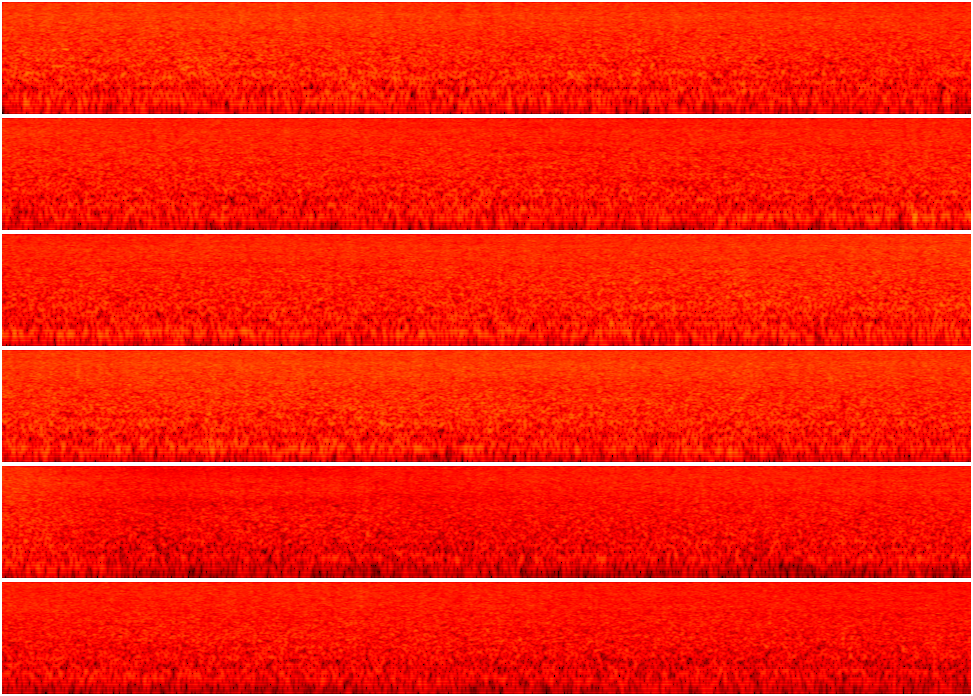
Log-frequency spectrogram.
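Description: Steady rushing of a mountain stream tumbling over small waterfalls, an even hiss with no breaks. About two-thirds of the way through it becomes a little quieter and thinner.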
